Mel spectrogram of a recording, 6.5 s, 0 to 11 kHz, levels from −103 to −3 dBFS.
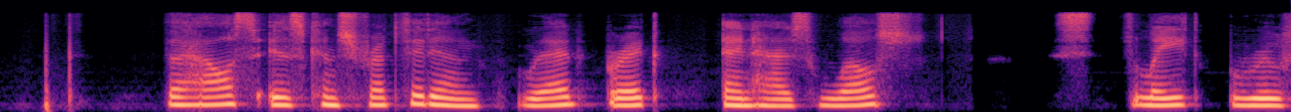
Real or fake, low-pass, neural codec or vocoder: fake; 7.2 kHz; codec, 16 kHz, 0.5 kbps, FunCodec, trained on LibriTTS, 25 frames a second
